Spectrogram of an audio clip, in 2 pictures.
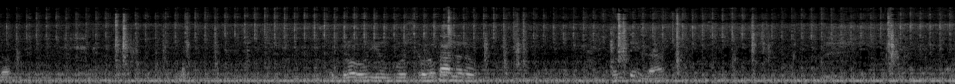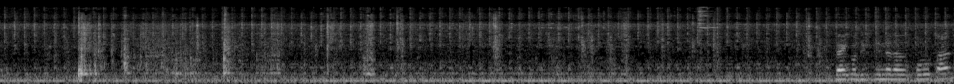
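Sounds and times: pulsing machine hum: 0.0s - 19.0s
metallic clinks of hand tools: 16.4s - 17.0s.

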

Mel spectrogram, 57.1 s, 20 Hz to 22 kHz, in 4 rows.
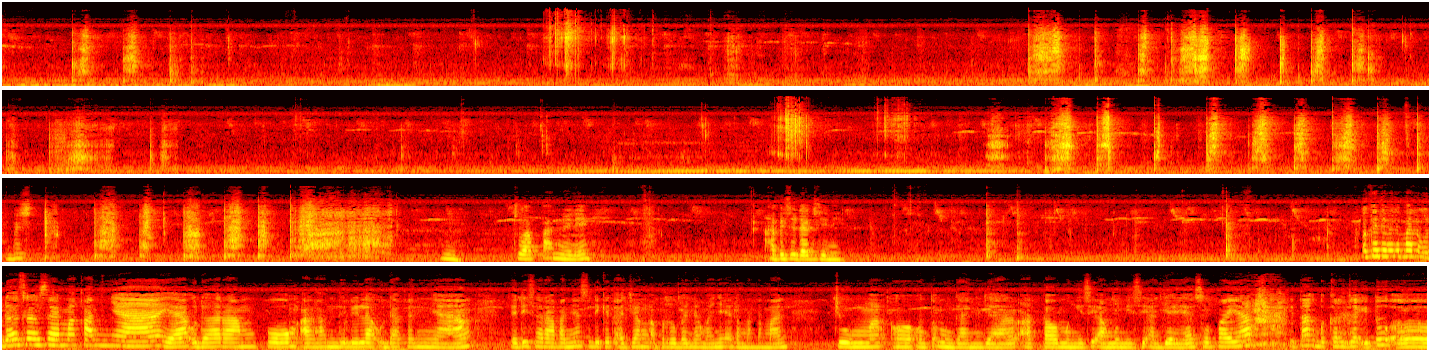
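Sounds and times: metal spoon scraping plastic bowl: 10.2s - 16.0s, 23.9s - 32.9s, 55.0s - 56.8s.

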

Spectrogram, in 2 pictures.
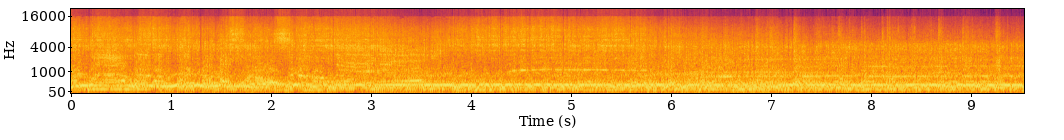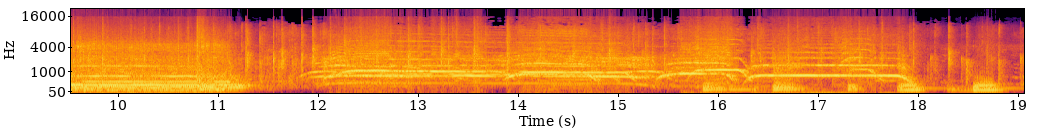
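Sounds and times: live rock band playing: 0.0s - 11.4s, 15.9s - 19.0s
audience cheering and shouting: 0.0s - 18.1s.

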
